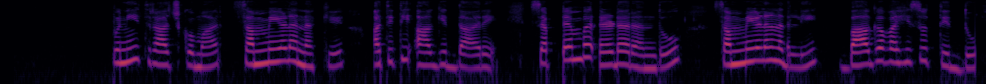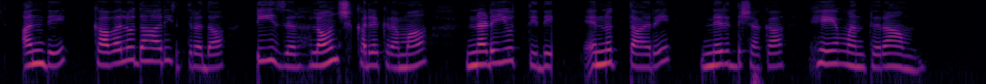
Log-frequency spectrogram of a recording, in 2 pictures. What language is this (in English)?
Kannada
